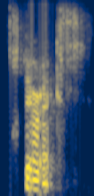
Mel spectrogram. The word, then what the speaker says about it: Spherix: Spherix.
